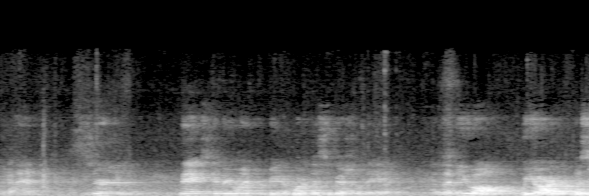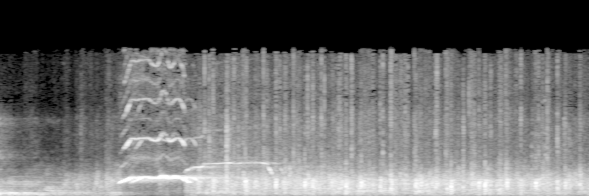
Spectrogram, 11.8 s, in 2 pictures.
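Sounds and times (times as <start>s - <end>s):
speech: 0.9s - 7.2s
audience applause: 6.7s - 11.7s.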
